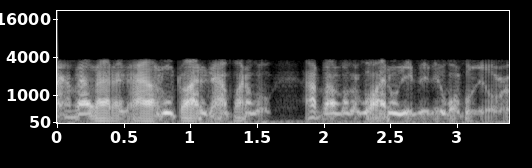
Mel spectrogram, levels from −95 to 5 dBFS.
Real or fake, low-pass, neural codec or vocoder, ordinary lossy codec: fake; 3.6 kHz; autoencoder, 22.05 kHz, a latent of 192 numbers a frame, VITS, trained on many speakers; none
